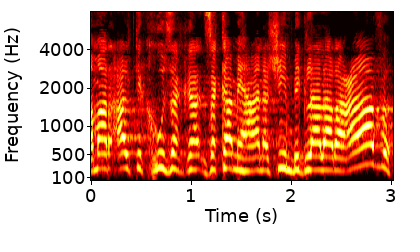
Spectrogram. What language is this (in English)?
Hebrew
